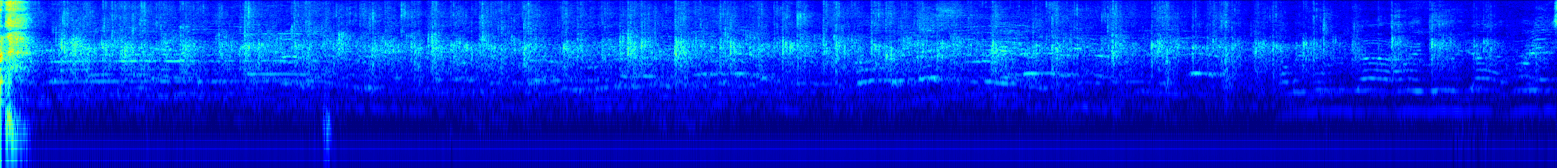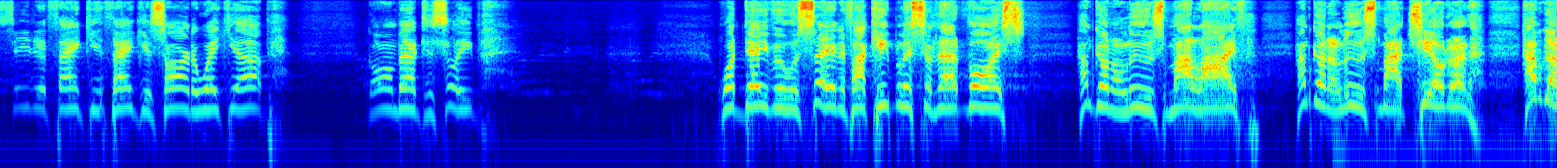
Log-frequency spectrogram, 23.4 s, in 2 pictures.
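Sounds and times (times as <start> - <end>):
audience clapping hands: 0.0 - 12.1, 21.4 - 23.3
speech: 11.8 - 13.8, 14.5 - 15.4, 17.1 - 23.3.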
